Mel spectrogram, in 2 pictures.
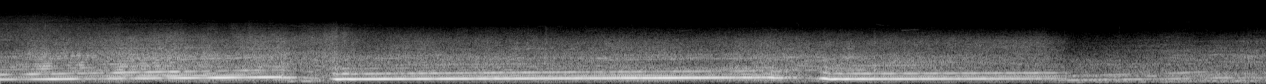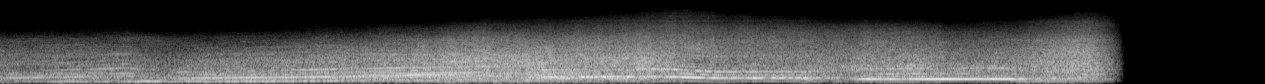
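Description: Porsche 997 GT3 flat-six engines at full throttle on track: one car accelerates hard through the gears, its pitch climbing and dropping at upshifts about three and eight seconds in, then fades. After a lull another car comes on, climbing in pitch and then downshifting twice near the end, before the sound cuts off suddenly.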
